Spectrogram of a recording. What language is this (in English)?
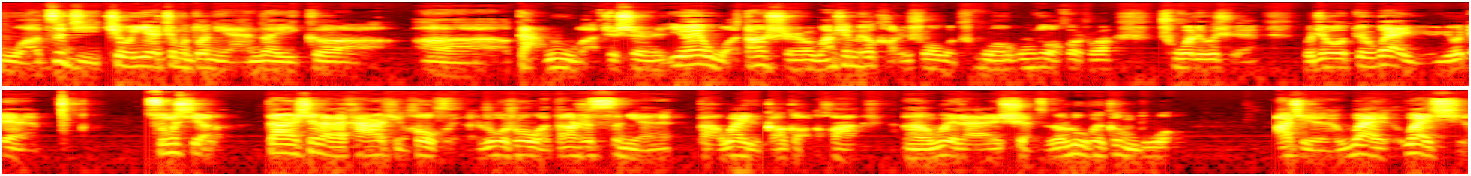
Chinese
